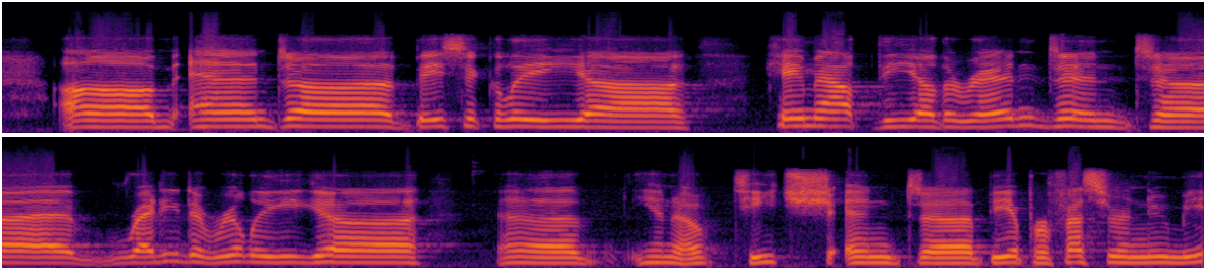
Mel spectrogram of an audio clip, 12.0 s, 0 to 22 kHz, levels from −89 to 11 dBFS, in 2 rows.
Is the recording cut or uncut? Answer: uncut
